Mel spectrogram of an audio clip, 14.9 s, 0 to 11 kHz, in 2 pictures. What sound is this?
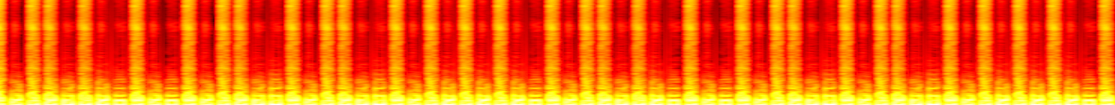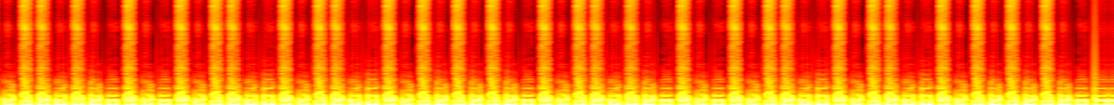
Music > Other
Techno Loop 130 bpm
This is a loop made with distorted kicks and with a variation of 1/4 bt gate preset of the Gross beat plugin, it can be used for a electronic music track with and industrial vibe. 130 pbm.
130bpm, gabber, kick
